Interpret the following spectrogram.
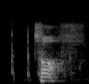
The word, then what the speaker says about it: tough: Esto sería tough, la pronunciación. En esta palabra, in this word, GH sounds like an F.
